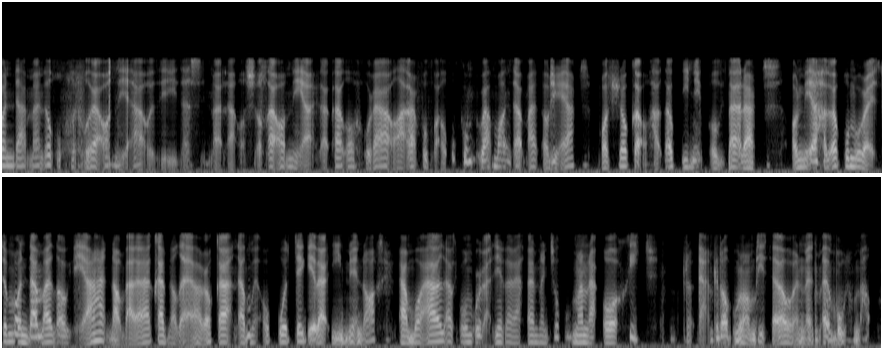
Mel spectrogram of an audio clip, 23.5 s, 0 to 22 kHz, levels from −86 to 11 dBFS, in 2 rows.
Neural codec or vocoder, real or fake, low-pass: autoencoder, 22.05 kHz, a latent of 192 numbers a frame, VITS, trained on many speakers; fake; 5.4 kHz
